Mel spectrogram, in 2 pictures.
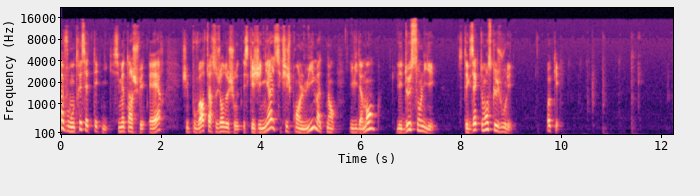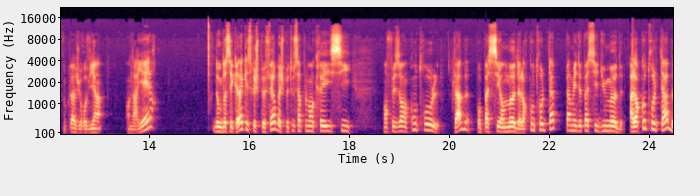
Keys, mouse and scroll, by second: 1.4 r, 4.8 click, 6.1 r, 11.4 Escape, 12.7 ctrl+z, 13.1 ctrl+z, 14.6-15.9 scroll down 4, 19.8 ctrl+Tab, 23.5 Left.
